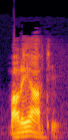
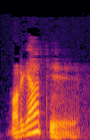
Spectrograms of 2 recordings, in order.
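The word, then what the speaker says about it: Moriarty: mispronounce it I'm afraid I'll have to begin calling it the way it looks m o r i a r t y mariati mariati I shall remember that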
